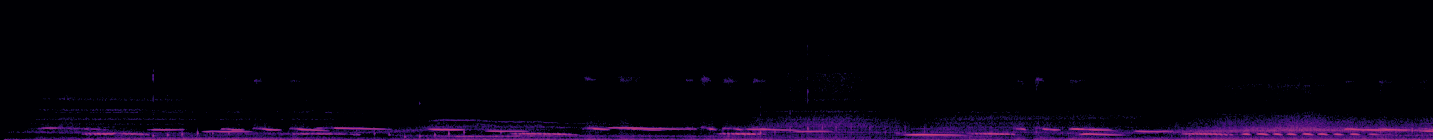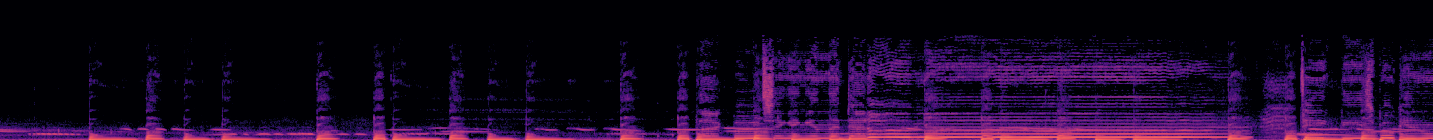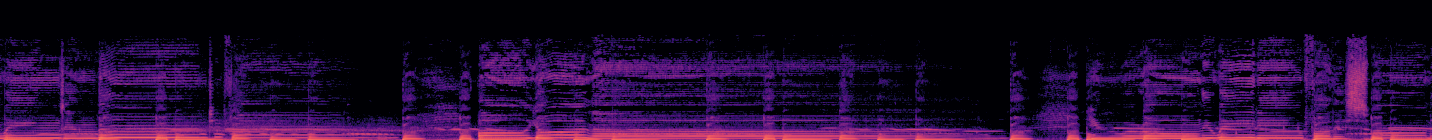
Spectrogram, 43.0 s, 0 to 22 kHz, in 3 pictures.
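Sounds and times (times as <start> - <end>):
bass: 15.2 - 42.9.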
